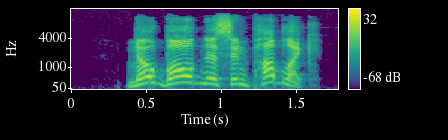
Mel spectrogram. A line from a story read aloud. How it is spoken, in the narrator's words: he shouted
